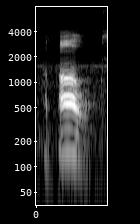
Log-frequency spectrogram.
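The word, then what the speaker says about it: about: যে ওয়ার্ডটা দেখছেন আপনি, এই ওয়ার্ডটাকে আমরা বলি অ্যাবাউট। অর্থাৎ এটাকে আমরা উইক সিলেবলে উচ্চারণ করেছি, আর এই সিলেবলটাকে আমরা স্ট্রংলি উচ্চারণ করেছি অ্যাবাউট, অ্যাবাউট।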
